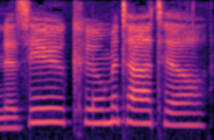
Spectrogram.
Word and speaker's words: Nezhukumatathil: I always tell them, you know, my last name is the same sound as the song from The Lion King, Hakuna Matata. So in order to pronounce it, I have them sing Nezhukumatathil, and they all get it, you know.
